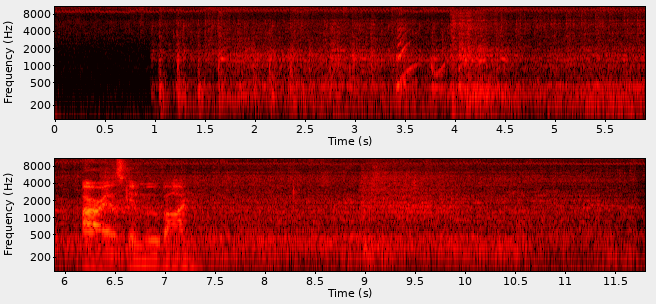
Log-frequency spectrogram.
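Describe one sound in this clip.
Video game music plays from a television.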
